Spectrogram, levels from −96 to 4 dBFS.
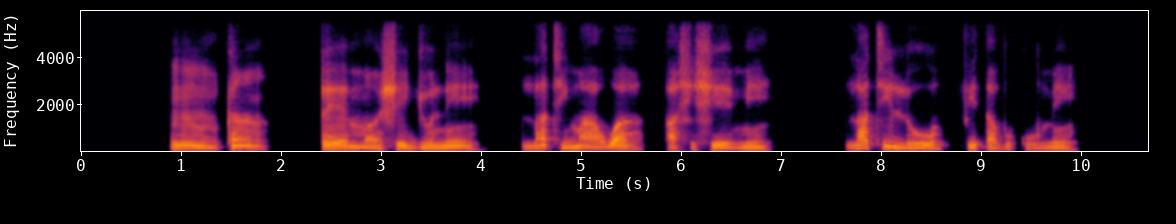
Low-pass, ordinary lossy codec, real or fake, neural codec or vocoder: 5.4 kHz; none; fake; codec, 24 kHz, 1.2 kbps, DualCodec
